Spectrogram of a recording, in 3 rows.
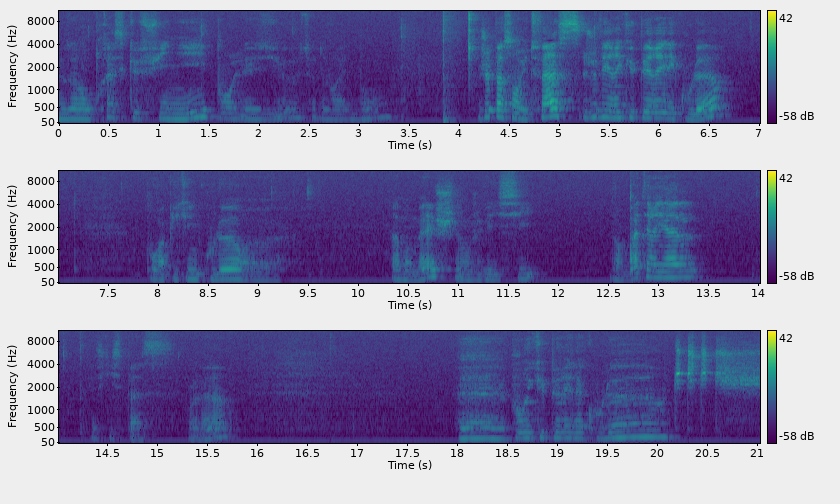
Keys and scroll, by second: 6.9 Tab, 17.8 Tab, 20.3 z.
